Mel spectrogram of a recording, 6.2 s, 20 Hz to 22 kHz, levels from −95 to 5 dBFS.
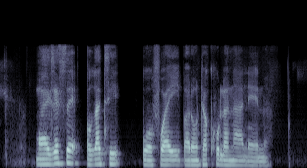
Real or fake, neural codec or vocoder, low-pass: fake; codec, 16 kHz, 2 kbps, X-Codec, HuBERT features, trained on balanced general audio; 7.2 kHz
